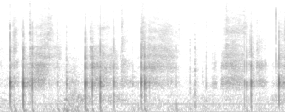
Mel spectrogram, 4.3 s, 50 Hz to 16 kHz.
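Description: A closed purple spiral notebook with a plastic cover is tapped quickly with long nails. Short, sharp clicky taps with a ringing tone near 1 kHz come in quick, uneven bursts over a soft, scratchy rustle. Each tap dies away almost at once.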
